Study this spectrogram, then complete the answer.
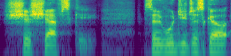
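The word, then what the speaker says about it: Krzyzewski: And Shashevski got to be an SH, right? In a phonetic spelling. Sh maybe SHF E S H. Yeah. S K I or S ke E E. Um, but how do you differentiate the sh? Because it's shashki.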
